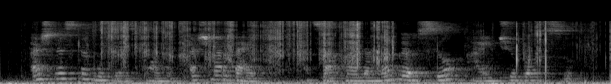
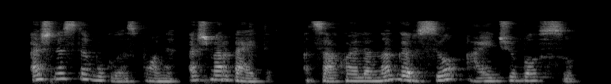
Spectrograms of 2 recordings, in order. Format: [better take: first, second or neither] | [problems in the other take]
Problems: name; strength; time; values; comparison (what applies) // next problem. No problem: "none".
second | background sound (Tearing); 3 dB above the speech // room echo; dies away in 0.8 s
